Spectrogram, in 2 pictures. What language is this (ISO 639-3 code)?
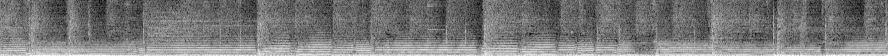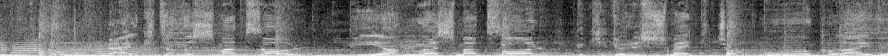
tur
